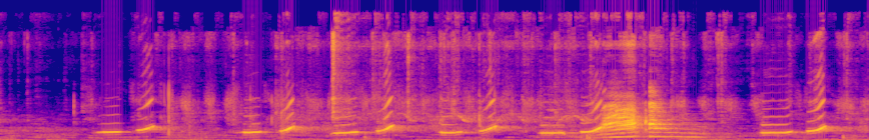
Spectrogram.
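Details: Pet male Indian ringneck parakeet talking while having fun: a string of short rising whistled phrases, each repeated roughly every half second, with a louder, harsher squawky burst near the three-second mark.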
